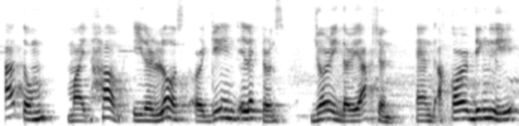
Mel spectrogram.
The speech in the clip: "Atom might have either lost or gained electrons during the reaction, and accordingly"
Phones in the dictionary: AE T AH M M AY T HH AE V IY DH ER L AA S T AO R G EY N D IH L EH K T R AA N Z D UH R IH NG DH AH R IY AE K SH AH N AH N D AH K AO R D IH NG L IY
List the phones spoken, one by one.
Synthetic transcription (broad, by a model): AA T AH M M AY T HH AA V IY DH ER L AA S T AO R G EY N D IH L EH K T R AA N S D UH R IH NG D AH R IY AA K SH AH N AH N D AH K AO R D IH NG L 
